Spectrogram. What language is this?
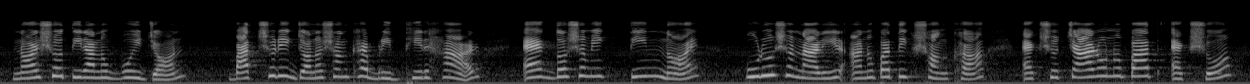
Bangla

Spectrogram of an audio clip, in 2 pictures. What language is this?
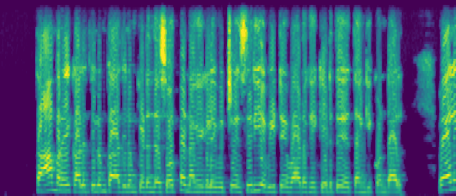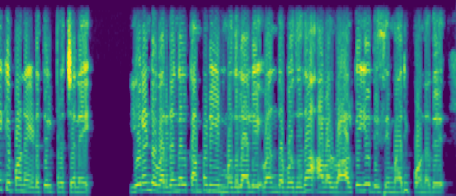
Tamil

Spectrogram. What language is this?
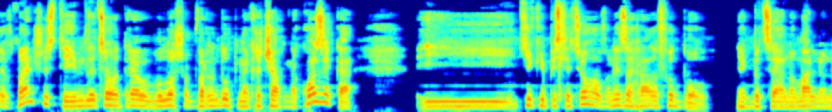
Ukrainian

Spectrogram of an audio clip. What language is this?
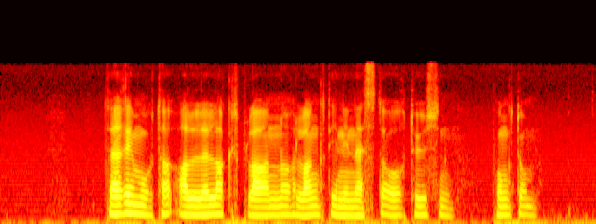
Norwegian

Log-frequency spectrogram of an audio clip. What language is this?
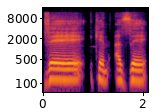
Hebrew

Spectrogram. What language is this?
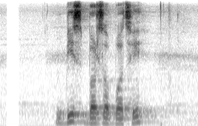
Nepali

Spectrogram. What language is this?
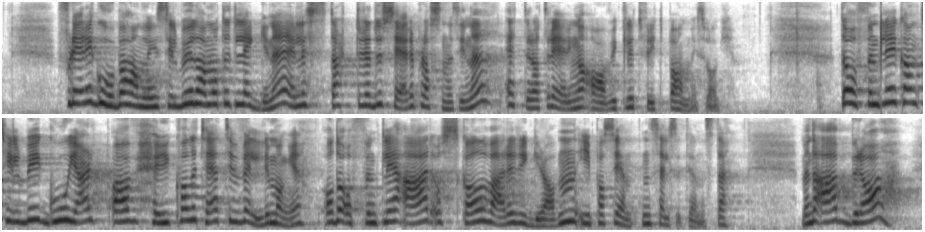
Norwegian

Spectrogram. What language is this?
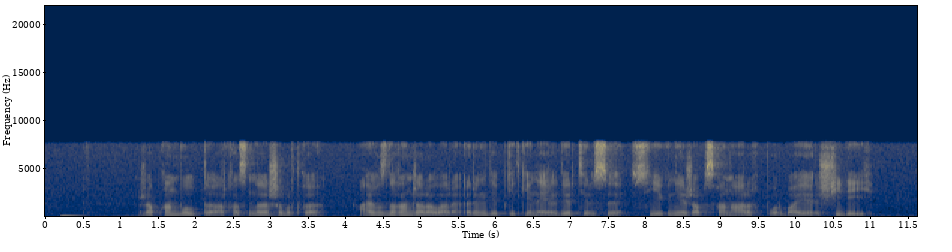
Kazakh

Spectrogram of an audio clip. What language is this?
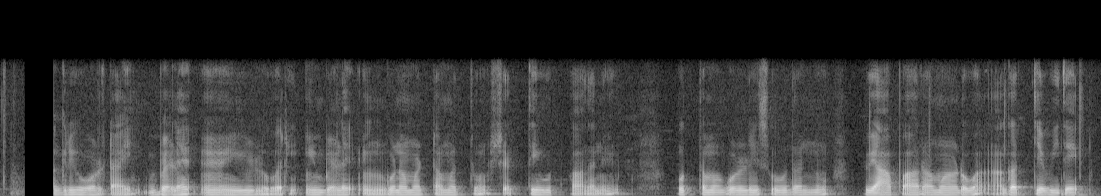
Kannada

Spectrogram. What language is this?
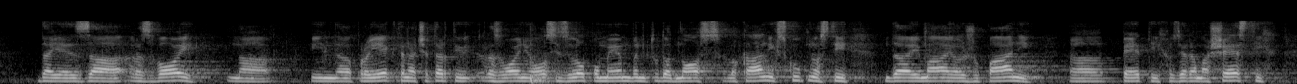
Slovenian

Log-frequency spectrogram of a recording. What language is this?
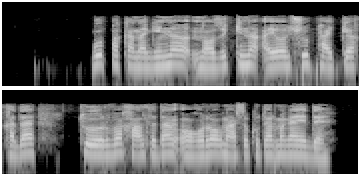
Uzbek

